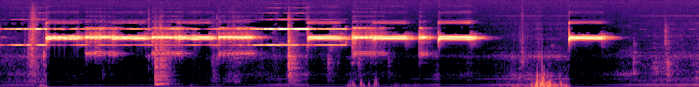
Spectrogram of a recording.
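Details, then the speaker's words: Fire alarm system test after audible silence with Wheelock RSS and Exceeder: shrill alarm tone in bursts with gaps; some horns silenced while one appliance keeps sounding from the pulled station. "we still have the audible silence with the wheelock rss as well"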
